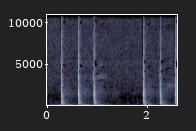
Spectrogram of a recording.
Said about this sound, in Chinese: 不多时忽听到外面有人叩门环。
